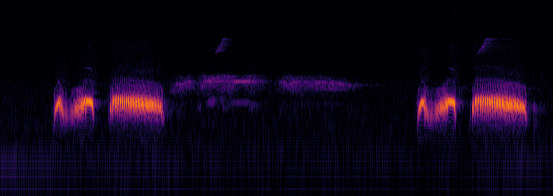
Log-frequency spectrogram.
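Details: ["Spotted dove 'thúc gù' cooing, used to trigger wild birds to answer. Two phrases of a quavering double note plus a long buzzing coo, with faint higher soft calls between them."]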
